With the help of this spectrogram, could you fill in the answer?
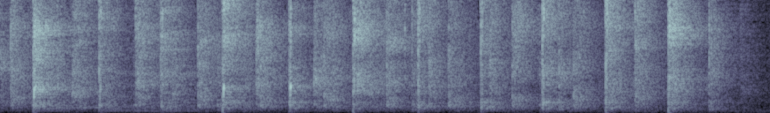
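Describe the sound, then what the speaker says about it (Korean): A church congregation applauds in quick, even, rhythmic claps that hold a steady beat, filling the room without voices. "하나님께 영광의 박수 올려드립니다"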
